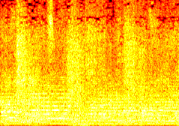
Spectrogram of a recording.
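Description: Live band music with brass playing held chords, heard in a large hall.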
